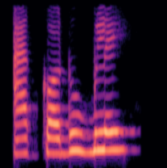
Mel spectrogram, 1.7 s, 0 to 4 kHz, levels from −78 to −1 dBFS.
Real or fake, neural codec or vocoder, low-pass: real; none; 3.6 kHz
